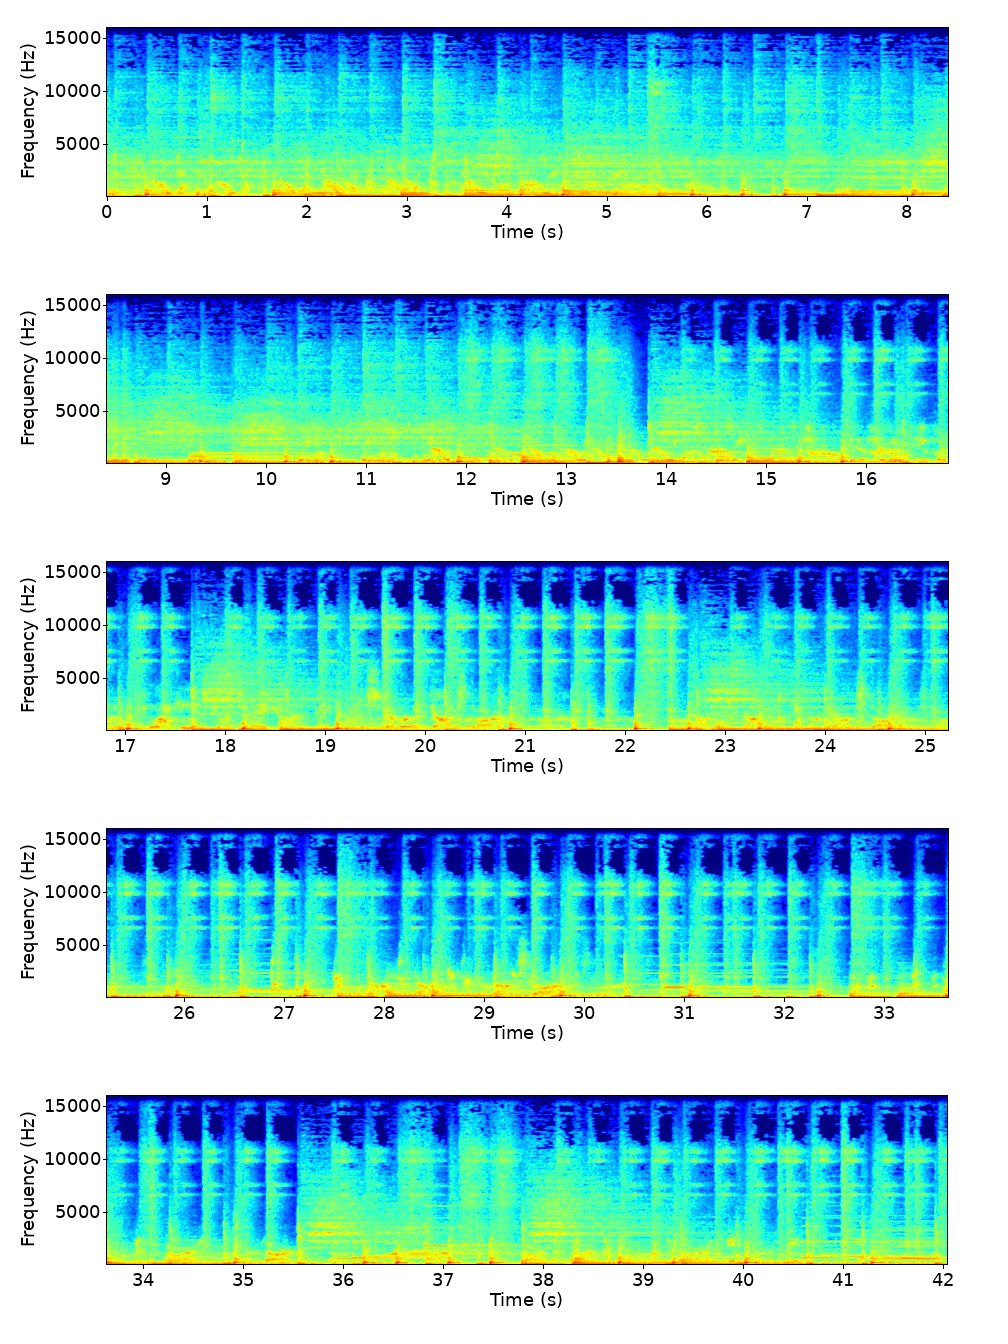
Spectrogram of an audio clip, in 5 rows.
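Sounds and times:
drum kit beat with cymbals: 0.0 - 42.0
keyboard notes: 0.0 - 42.0
sustained bass notes: 0.0 - 42.0.

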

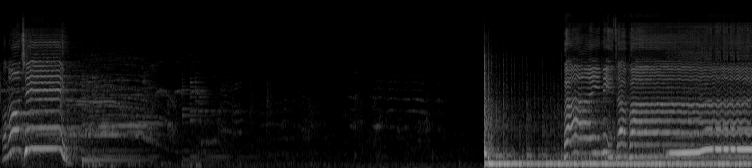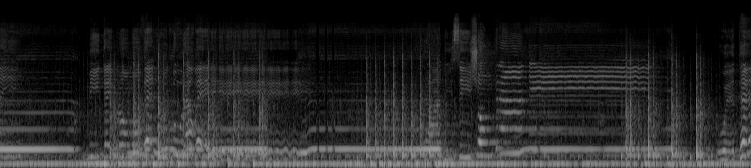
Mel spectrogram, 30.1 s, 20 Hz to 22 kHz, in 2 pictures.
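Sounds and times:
woman singing through a pa: 0.0 - 1.4, 11.3 - 30.0
drums: 9.7 - 30.0.

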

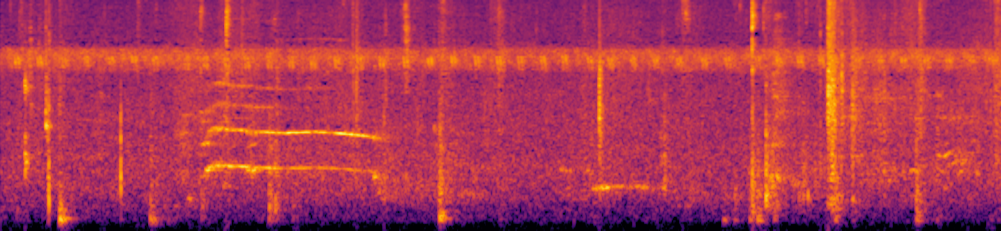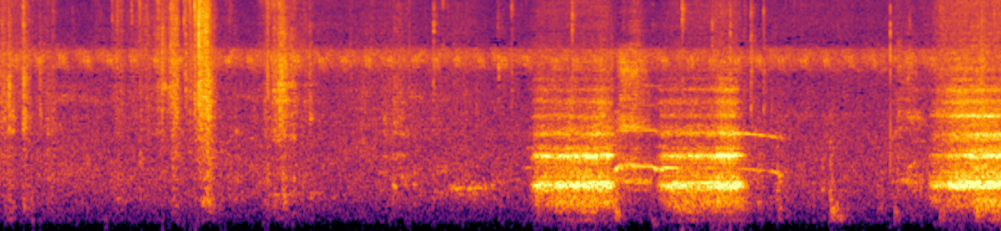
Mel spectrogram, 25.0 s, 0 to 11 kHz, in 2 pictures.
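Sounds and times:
insect chirring: 12.4 - 25.0.

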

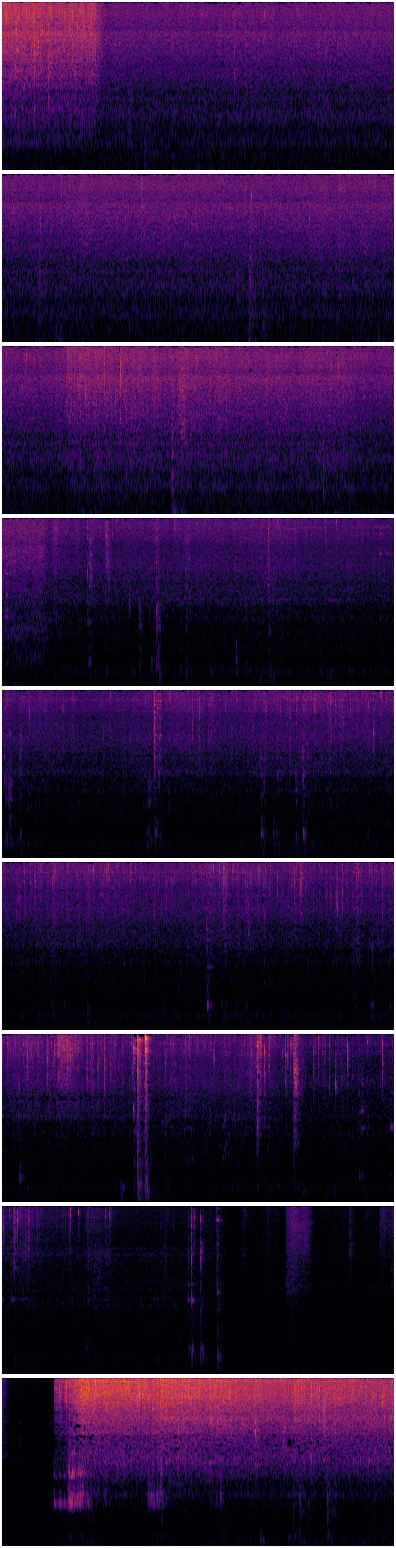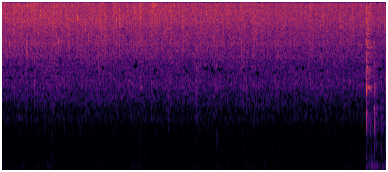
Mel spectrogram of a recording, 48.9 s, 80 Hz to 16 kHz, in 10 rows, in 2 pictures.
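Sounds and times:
vegetables sizzling in hot oil: 0.0 - 34.7, 39.9 - 48.9.

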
